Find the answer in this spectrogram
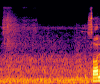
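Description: A cloth chalkboard duster rubbing briefly against a chalkboard, a short soft hiss near the start, over a faint low steady hum; a man says one word at the end.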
